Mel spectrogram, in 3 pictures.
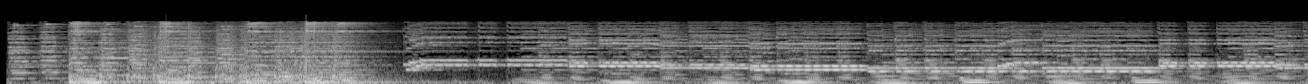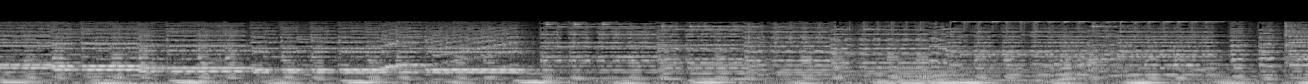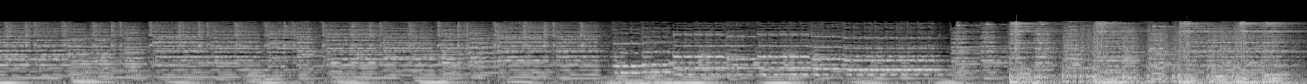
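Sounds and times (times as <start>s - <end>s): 
Dutch street barrel organ playing: 0.1s - 39.2s.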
